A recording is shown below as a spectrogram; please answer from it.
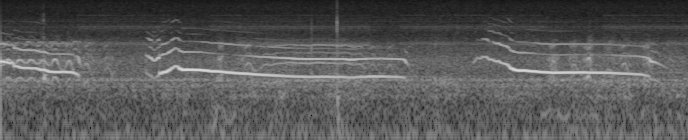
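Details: A young coyote in Yellowstone, thought to be hungry and howling for its mother, gives long, sliding howls that rise sharply, then fall slowly, with distant coyotes answering its call.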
